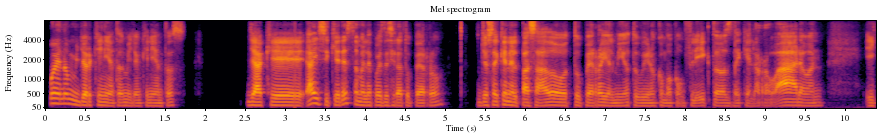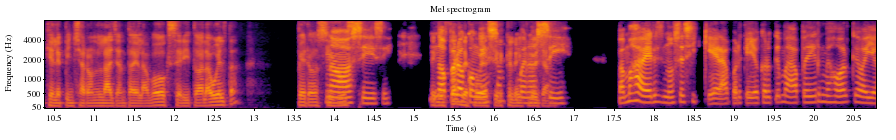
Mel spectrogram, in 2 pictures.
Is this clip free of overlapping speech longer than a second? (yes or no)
no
